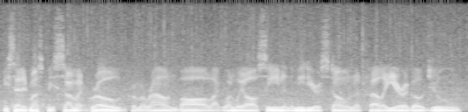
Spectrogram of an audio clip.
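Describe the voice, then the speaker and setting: Man voicing a hushed, deep, frightened old country farmer. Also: steady tone, normal speed. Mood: hushed, fearful. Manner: rustic ungrammatical country dialect, hushed and grave. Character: frightened old rural farmer warning of unearthly horror. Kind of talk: horror audiobook character dialogue. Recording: muffled degraded cassette tape with rain noise. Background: rain and storm sounds.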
